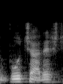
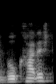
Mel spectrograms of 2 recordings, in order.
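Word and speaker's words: Bucharest: Romania का बात करें तो बुचारेस्ट या बुखारेस्ट भी बोलता है बहुत कोई, बुचारेस्ट या बुखारेस्ट जो बोलिए, बुखारेस्ट। उच्चारण करने में अंतर है, आपको जो उच्चारण करना है।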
